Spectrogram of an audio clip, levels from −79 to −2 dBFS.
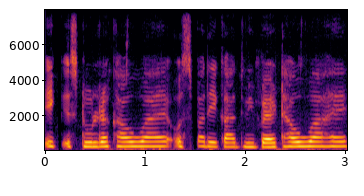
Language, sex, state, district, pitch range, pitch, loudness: Hindi, female, Bihar, Saran, 245-260 Hz, 255 Hz, -14 LUFS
